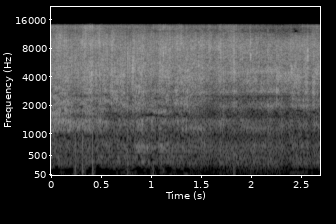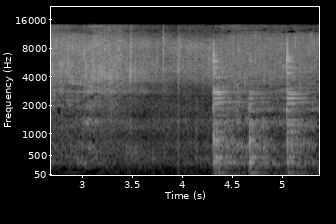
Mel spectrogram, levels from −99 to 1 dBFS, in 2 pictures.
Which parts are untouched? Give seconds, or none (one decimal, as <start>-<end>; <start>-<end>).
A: 0.0-1.4; 2.4-3.2; 4.3-5.4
